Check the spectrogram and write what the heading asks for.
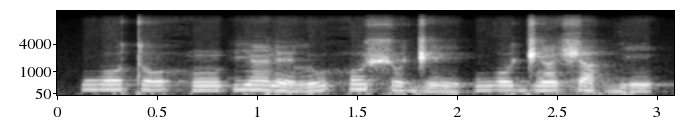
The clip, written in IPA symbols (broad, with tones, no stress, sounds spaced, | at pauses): w o˦ t o˦ h ũ˦ | j ɛ̃˧ ɾ e˨ l u˨˦ h o˦ ʃ o˧ d͡ʒ ĩ˨ | w o˦ d͡ʒ ã˦ ʃ a˦˨ ɡ͡b ĩ˧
